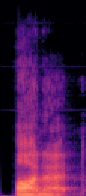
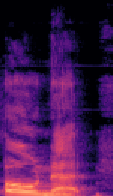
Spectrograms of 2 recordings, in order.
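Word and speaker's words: Onett: like they're all numbers the competitive smash brothers scene calls it on it I'm standing up for the earthbound fans because they always get on this is the stage that is the most competitive love this as far as what it's pronounced or what grimace the minutes in the chat says the katakana says oh net oh god you're gonna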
